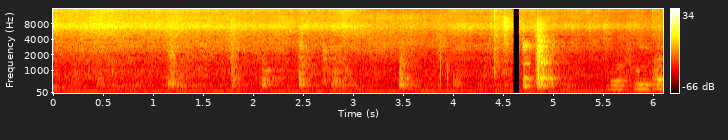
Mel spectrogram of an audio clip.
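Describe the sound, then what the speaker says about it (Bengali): Finely sliced onion frying over a low flame in a pan, a soft steady sizzle under scattered scrapes and stirring clatter, with a brief dropout and a few sharper bumps near the end. "পেঁয়াজটা আমি খুব ঝিরি করে কেটে নিয়েছি, এটাকে প্রথমে ছেড়ে দিলাম। লো ফ্লেমে এটাকে করব, একটু ভাজবো"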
